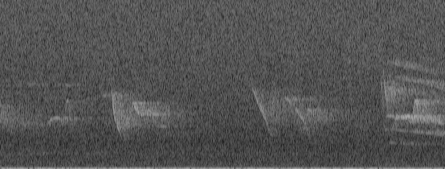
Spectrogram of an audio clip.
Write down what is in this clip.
Blue-headed Vireo, Blue Jay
